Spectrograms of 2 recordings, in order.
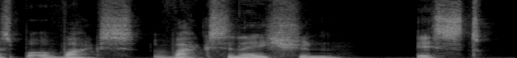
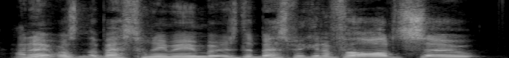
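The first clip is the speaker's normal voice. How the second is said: high mock husband; 9 semitones higher, 4 dB louder than usual.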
